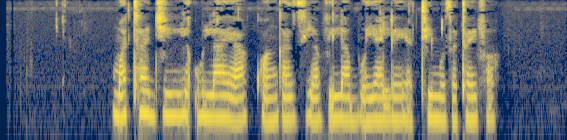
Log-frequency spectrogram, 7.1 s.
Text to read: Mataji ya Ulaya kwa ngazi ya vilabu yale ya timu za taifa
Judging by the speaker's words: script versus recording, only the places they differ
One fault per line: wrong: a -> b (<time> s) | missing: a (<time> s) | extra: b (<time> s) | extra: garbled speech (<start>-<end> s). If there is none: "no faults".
no faults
